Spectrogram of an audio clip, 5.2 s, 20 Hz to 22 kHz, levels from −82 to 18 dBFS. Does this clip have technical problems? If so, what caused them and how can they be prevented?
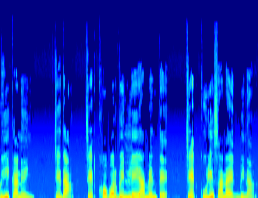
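Yes. A DECT cordless phone buzz runs under the speech from start to finish. It is a thin, steady buzz at 100 Hz, rich in harmonics, and it sits faint and well below the speech. A DECT handset or base station nearby sends a short radio burst every 10 ms. The audio circuit rectifies those bursts into audible pulses. To prevent it, keep DECT phones and base stations away from the microphone, cables and interface.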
